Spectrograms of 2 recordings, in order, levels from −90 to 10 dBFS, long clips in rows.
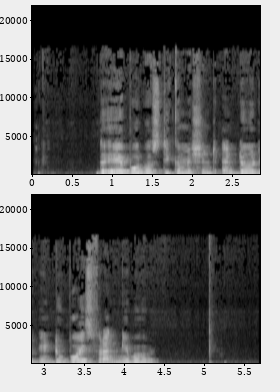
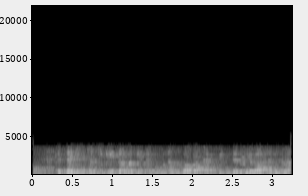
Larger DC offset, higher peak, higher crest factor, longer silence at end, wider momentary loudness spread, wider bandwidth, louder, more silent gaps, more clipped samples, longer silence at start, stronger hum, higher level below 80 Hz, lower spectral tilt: second, under 0.1% vs 0.2%; first, -2 dBFS vs -10 dBFS; about the same, 18 dB vs 16 dB; first, 0.6 s vs 0 s; first, 10 LU vs 6 LU; first, 17 kHz vs 4 kHz; first, -17 LUFS vs -27 LUFS; neither; neither; first, 0.8 s vs 0 s; neither; first, -52 dBFS vs -60 dBFS; about the same, -5 dB/octave vs -4 dB/octave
